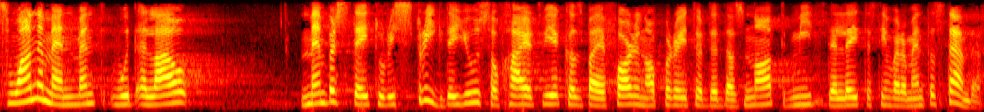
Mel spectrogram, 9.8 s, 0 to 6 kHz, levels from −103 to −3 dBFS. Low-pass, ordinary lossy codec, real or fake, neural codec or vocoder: 5.4 kHz; none; real; none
